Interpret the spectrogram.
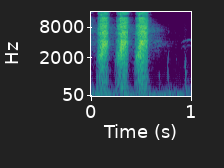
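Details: Hairy woodpecker (Dryobates villosus) agitated call at a perched Merlin, alongside annoyed White-winged Crossbills, Nichols Lake, Sax-Zim Bog, Minnesota, cold morning of October 1: three harsh, high, scratchy notes about five per second, then one faint chip.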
